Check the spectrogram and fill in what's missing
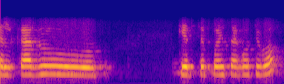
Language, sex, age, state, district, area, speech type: Odia, female, 30-45, Odisha, Sambalpur, rural, conversation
